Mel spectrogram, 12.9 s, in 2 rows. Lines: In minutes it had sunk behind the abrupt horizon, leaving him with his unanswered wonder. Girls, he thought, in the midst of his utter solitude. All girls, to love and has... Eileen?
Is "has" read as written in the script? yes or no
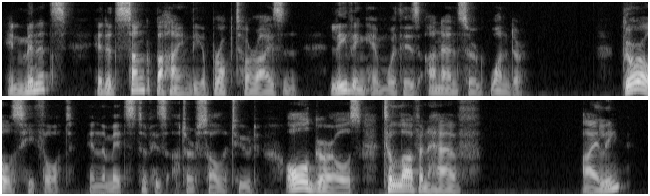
no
